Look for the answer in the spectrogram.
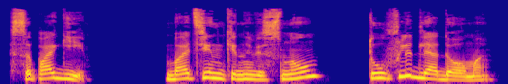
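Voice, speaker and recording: A woman voicing a calm, gloomy male warlock who speaks unflappably. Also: medium pitch, fast talker, dry recording, clean studio sound, natural voice. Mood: matter-of-fact. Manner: unflappable, cool.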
